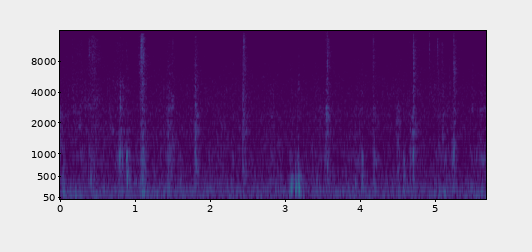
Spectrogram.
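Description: A man chewing a bite of fried milkfish (bangus) belly: irregular crunchy clicks and wet mouth sounds, with a short low mouth sound about three seconds in.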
